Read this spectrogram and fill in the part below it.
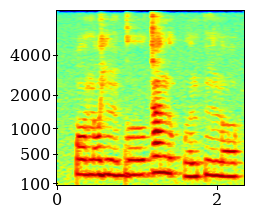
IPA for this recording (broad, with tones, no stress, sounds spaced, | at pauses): k͡p ɔ˨ n ɔ˨ j ũ˨ ɡ͡b oː˨ ɡ a˦ n ʊ˨ k͡p ʊ˨ n p ĩ˦ n ɔ˦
